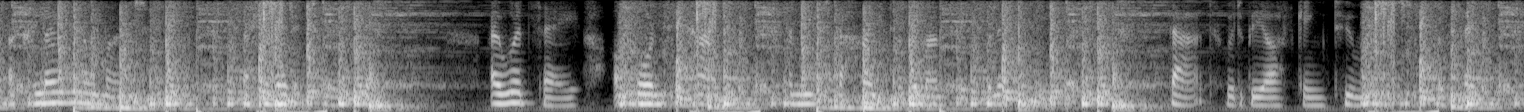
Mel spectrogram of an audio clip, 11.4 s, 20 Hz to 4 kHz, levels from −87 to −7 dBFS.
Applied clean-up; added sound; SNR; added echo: none; Drum / Drum kit + Coin (dropping); -3 dB; none.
